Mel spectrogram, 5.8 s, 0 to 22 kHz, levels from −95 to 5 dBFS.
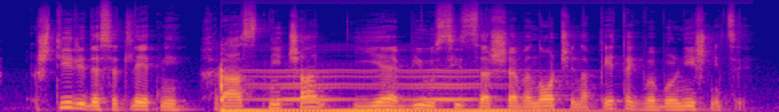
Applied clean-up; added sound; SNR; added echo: none; Keyboard (musical); -1 dB; none.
